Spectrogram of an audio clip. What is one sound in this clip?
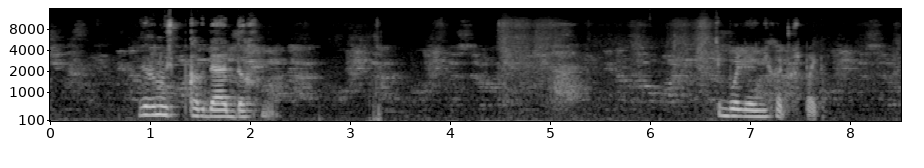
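A young boy speaks close to the microphone.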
